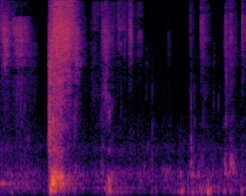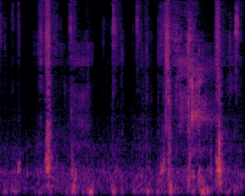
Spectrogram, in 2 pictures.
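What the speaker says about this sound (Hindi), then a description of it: "तो अरीय त्वरण का सूत्र लिख देते हैं यहाँ पर" A pen or chalk scratches out a formula by hand in short, uneven strokes and taps, faint and close, opening with one louder rustling burst and with no speech.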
